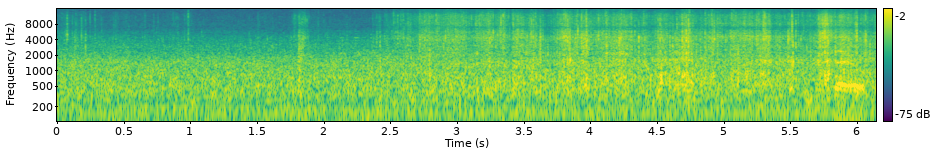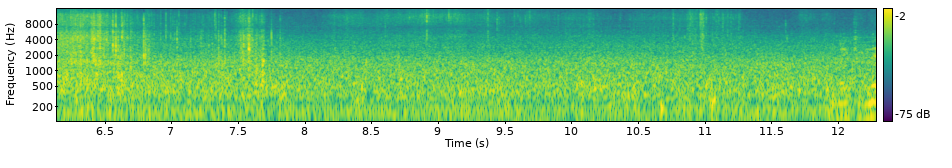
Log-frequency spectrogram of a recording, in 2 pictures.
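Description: A crinkly plastic bag being handled and rummaged through, a crackling rustle that starts a couple of seconds in and dies away after about five seconds.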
